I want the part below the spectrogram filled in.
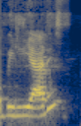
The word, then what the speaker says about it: biliares: Y es también importante que las personas que estén embarazadas con ah, cálculos bilares, bilares si se dice así, o biliares, Ajá, sí, son raro.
